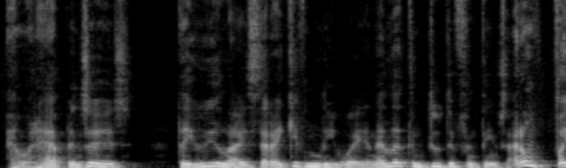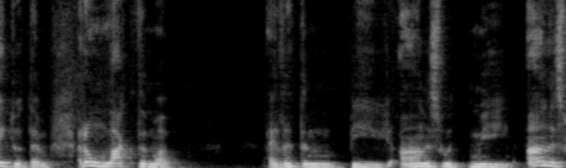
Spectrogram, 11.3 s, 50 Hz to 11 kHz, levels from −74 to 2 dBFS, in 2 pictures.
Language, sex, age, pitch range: English, male, 50-69, 135-180 Hz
